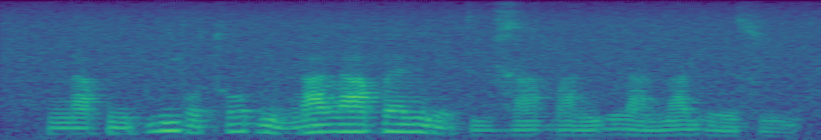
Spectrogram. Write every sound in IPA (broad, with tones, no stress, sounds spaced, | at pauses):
n a˨ p ĩ˨ p i˦ j o˨ tʰ o˦ ɓ ĩ˨ ŋ a˦ l a˦ p ɛ˦ ŋ e˦˨ t i˨ ɣ a˨˦ b a˨ ŋ i˦ l a˨ n a˦ j eː˨ s u˨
